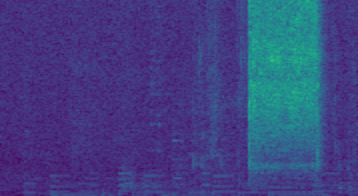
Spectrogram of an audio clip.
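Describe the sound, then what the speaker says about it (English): A single short spritz of hair spray while styling vintage fluff curls, a close broadband hiss lasting under a second over soft background music. "Little spritz."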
